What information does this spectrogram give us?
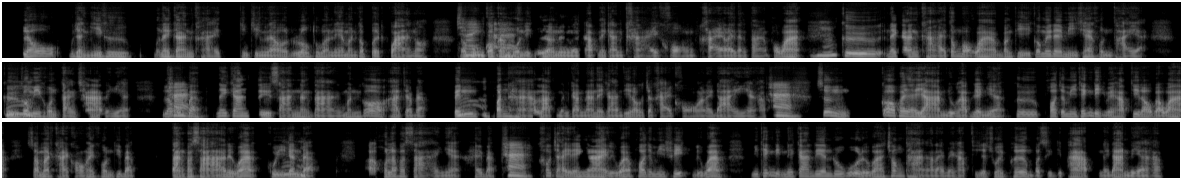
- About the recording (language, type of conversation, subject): Thai, advice, คุณควรปรับตัวอย่างไรเมื่อเริ่มงานใหม่ในตำแหน่งที่ไม่คุ้นเคย?
- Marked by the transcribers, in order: other background noise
